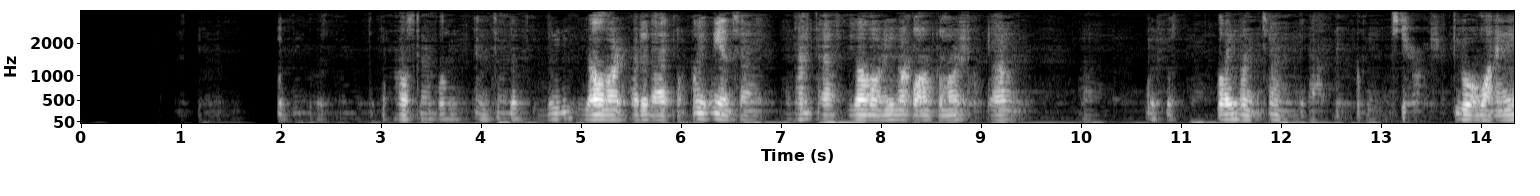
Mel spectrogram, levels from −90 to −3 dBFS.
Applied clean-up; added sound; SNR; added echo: neural mask model DeepFilterNet 3.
